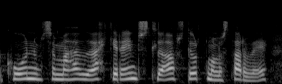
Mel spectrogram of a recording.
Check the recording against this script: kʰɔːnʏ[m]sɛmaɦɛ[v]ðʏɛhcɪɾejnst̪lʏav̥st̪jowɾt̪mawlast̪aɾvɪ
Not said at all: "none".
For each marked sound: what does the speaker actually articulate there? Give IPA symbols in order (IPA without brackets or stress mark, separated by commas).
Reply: m, v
